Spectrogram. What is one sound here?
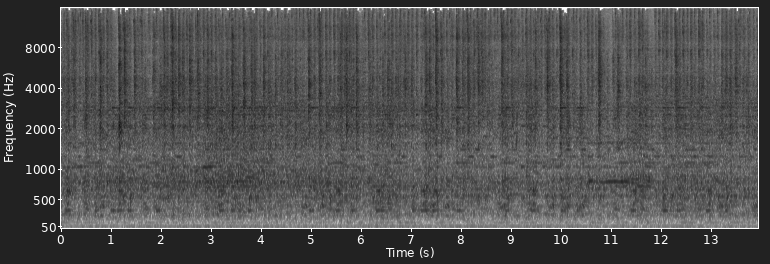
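Loud rock music with electric guitar and drums plays through a television's speakers.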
